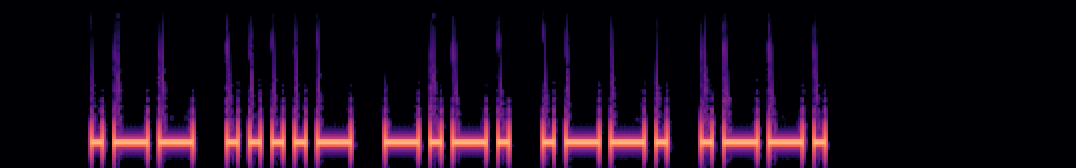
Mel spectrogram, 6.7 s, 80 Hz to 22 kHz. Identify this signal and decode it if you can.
Morse code, heard as a keyed tone, about 19 wpm, 700 Hz. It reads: W4CPP
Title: Speed Racing - USA 1x3 Call Signs 17wpm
